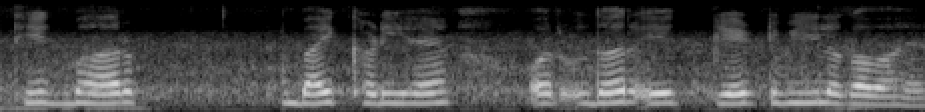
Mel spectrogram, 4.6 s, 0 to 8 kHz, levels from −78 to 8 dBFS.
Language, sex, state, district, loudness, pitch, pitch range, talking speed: Hindi, female, Maharashtra, Chandrapur, -16 LUFS, 260 Hz, 255-270 Hz, 170 wpm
